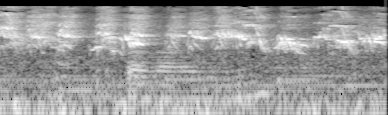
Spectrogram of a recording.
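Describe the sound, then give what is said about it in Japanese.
Birds chirp and tweet continuously in a busy outdoor chorus, with overlapping high calls and an occasional squawk over a steady background hum. “お鳥さんが泣いてる”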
